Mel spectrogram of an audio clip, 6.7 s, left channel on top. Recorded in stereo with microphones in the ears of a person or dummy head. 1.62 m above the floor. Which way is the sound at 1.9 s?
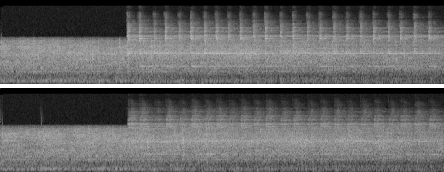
65° left (ahead or behind).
